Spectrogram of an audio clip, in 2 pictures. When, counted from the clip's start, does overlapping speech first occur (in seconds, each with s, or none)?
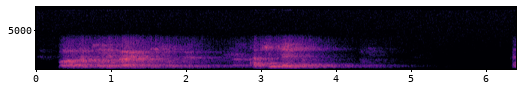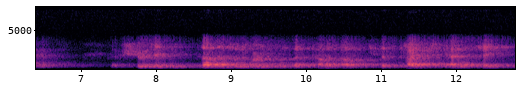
none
